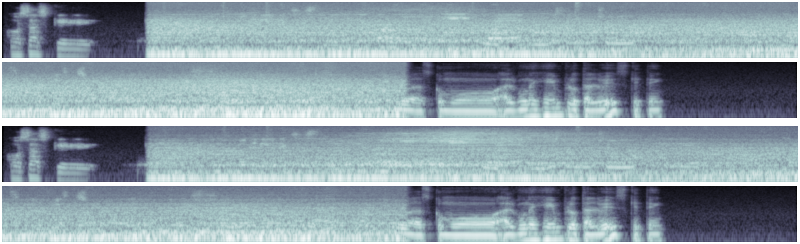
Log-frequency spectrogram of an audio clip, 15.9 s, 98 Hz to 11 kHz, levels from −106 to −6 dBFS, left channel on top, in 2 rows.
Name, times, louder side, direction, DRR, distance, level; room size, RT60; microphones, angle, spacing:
voice 1, 0.0-0.9 1.4-3.7 4.3-7.4 7.8-10.1, left 1 dB, 15° left, 0.7 m, -31 dB
sound 1, 1.4-12.0, left 3 dB, 65° left, 0.7 m, -18 dB
sound 2, 1.4-8.4 8.7-8.8, right 10 dB, 65° right, 0.3 m, -28 dB
voice 2, 10.8-14.5, right 3 dB, 85° right, 0.9 m, -23 dB
2.7 x 2.2 x 2.3 m
head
